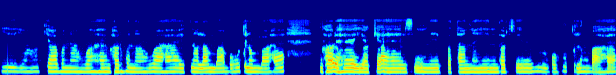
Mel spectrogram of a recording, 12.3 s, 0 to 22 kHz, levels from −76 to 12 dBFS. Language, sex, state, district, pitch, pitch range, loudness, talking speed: Hindi, female, Bihar, Samastipur, 195 Hz, 190-205 Hz, -19 LUFS, 145 wpm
